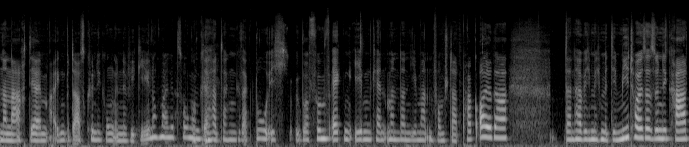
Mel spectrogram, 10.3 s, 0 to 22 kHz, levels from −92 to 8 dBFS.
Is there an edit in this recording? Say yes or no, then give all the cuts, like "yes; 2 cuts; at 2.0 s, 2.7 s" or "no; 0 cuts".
yes; 1 cut; at 8.4 s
